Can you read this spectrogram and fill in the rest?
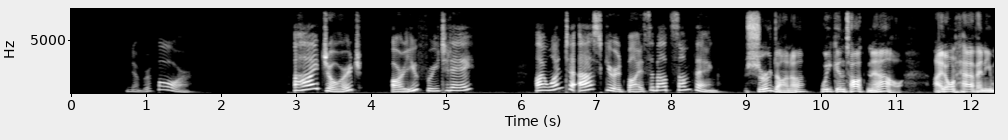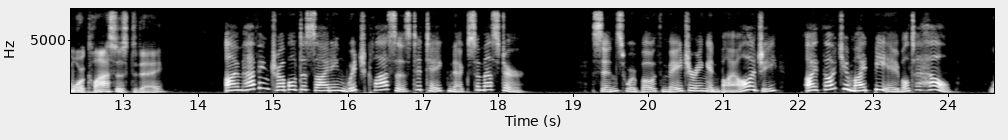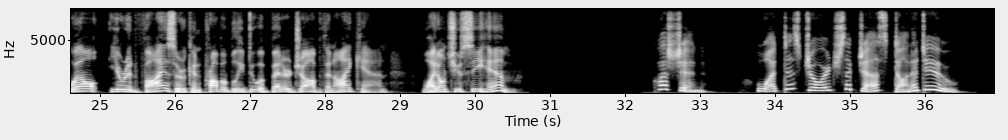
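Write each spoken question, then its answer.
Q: What does George suggest Donna do?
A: See her advisor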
